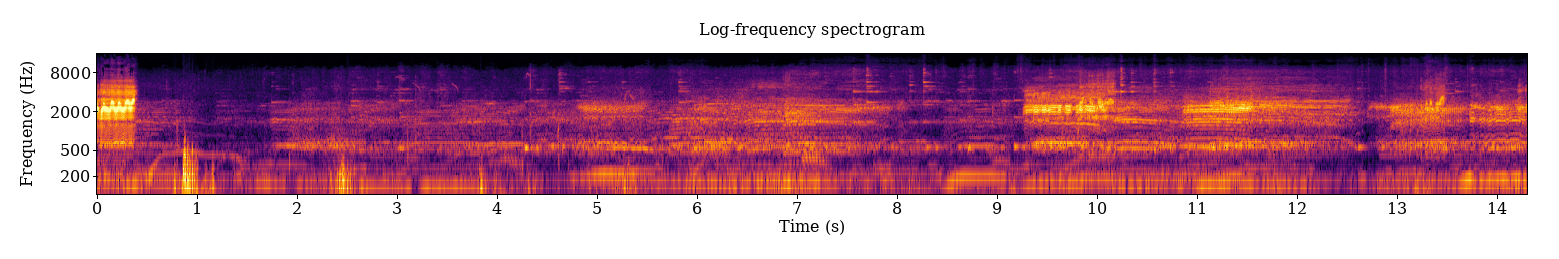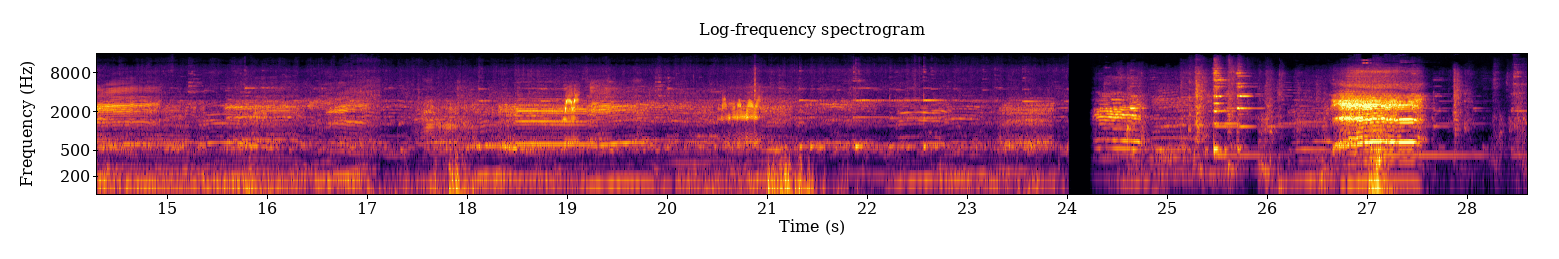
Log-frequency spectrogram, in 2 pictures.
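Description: A flock of sheep and goats bleating, many calls overlapping continuously. The sound cuts out for a moment near the end, then the bleating comes back louder.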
